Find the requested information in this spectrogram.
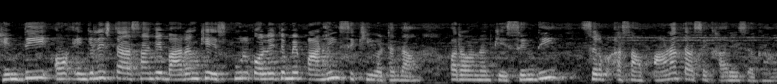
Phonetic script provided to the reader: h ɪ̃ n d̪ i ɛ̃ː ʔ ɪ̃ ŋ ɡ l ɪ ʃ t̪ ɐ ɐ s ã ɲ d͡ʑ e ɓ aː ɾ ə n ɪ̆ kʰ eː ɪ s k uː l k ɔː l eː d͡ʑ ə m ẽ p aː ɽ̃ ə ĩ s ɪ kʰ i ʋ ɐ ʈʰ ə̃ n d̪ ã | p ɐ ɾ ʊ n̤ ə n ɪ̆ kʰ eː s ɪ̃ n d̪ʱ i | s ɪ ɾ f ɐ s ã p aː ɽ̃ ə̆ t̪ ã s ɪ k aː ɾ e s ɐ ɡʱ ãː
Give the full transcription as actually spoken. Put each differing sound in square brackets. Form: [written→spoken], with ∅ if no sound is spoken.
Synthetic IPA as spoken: h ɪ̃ n d̪ i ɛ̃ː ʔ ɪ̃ ŋ ɡ l ɪ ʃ t̪ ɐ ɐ s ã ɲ d͡ʑ e ɓ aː ɾ ə n ɪ̆ kʰ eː ɪ s k uː l k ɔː l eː d͡ʑ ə m ẽ p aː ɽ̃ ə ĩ s ɪ kʰ i ʋ ɐ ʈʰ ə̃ n d̪ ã | p ɐ ɾ ʊ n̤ ə n ɪ̆ kʰ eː s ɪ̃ n d̪ʱ i | s ɪ ɾ f ɐ s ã p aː ɽ̃ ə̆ t̪ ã s ɪ [k→kʰ] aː ɾ e s ɐ ɡʱ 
